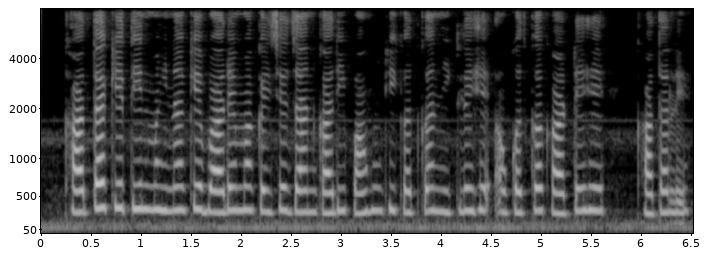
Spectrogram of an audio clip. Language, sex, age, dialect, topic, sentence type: Chhattisgarhi, female, 25-30, Western/Budati/Khatahi, banking, question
